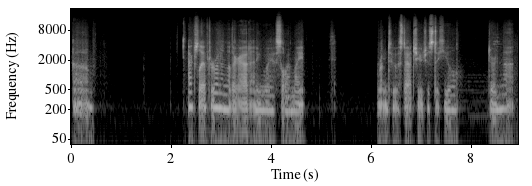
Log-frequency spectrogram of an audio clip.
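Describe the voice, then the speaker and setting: A woman streaming a game, giving casual, low-key commentary with dry asides. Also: little pitch movement, moderate pace, gravelly, long pauses, slightly rough. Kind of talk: casual live gameplay commentary.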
